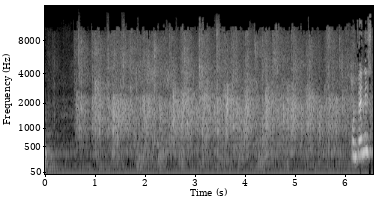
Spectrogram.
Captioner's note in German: Beifall CDU und BÜNDNIS 90/DIE GRÜNEN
